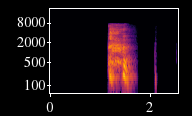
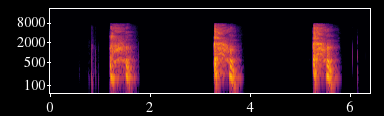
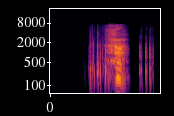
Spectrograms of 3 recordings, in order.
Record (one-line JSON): {"cough_length": "2.6 s", "cough_amplitude": 17770, "cough_signal_mean_std_ratio": 0.32, "three_cough_length": "6.4 s", "three_cough_amplitude": 27084, "three_cough_signal_mean_std_ratio": 0.32, "exhalation_length": "2.2 s", "exhalation_amplitude": 11170, "exhalation_signal_mean_std_ratio": 0.32, "survey_phase": "beta (2021-08-13 to 2022-03-07)", "age": "45-64", "gender": "Male", "wearing_mask": "No", "symptom_none": true, "symptom_onset": "4 days", "smoker_status": "Never smoked", "respiratory_condition_asthma": false, "respiratory_condition_other": false, "recruitment_source": "REACT", "submission_delay": "4 days", "covid_test_result": "Negative", "covid_test_method": "RT-qPCR", "influenza_a_test_result": "Unknown/Void", "influenza_b_test_result": "Unknown/Void"}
